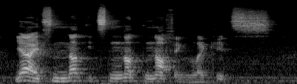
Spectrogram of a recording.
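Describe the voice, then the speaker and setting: A man's fairly high voice at a fairly slow pace amid noticeable background noise. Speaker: gaming streamer. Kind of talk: casual chat. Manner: halting, many fillers.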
